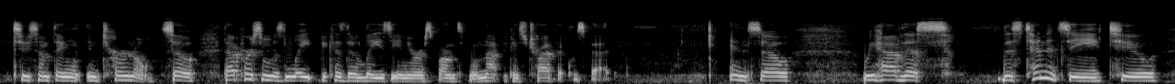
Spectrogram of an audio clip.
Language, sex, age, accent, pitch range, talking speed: English, female, 30-49, American, 170-200 Hz, 135 wpm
